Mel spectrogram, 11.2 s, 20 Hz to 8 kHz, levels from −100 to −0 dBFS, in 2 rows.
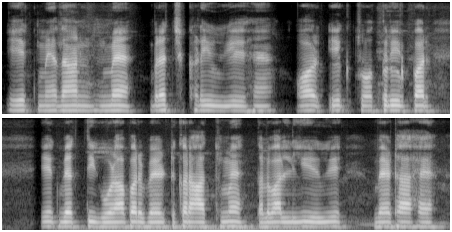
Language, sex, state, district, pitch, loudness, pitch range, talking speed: Hindi, male, Bihar, Darbhanga, 125 Hz, -20 LUFS, 120-130 Hz, 140 wpm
